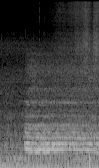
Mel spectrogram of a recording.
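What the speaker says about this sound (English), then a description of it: "Don't mind the train." A train horn sounds from about halfway in, a sustained multi-tone blast over steady low rail rumble, fairly near and loud, with no one speaking.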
